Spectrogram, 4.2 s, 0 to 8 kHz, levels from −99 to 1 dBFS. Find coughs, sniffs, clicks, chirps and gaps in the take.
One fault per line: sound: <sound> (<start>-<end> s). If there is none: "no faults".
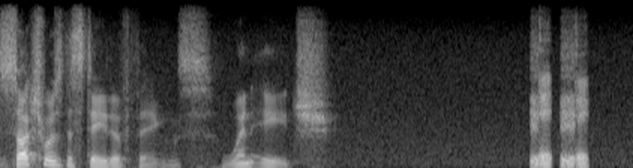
sound: laugh (3.5-3.9 s)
